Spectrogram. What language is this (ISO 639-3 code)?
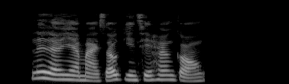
yue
